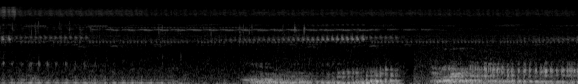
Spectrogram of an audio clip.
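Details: Male wild boar caught by a trail camera on 28 September 2024, giving low, rough grunting and snuffling in two dense bursts of about a second each, over a steady background of high, thin insect chirping.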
